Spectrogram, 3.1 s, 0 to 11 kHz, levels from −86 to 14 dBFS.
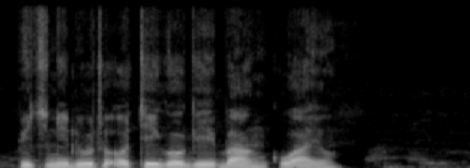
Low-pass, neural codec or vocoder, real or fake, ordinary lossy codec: none; vocoder, 22.05 kHz, 80 mel bands, WaveNeXt; fake; none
